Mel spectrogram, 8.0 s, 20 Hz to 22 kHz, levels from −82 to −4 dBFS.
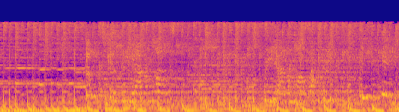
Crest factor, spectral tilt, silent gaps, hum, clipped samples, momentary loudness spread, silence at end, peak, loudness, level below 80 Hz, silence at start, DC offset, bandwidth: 14 dB; -3 dB/octave; none; none; under 0.1%; 2 LU; 0 s; -2 dBFS; -15 LUFS; -22 dBFS; 0 s; under 0.1%; 11 kHz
